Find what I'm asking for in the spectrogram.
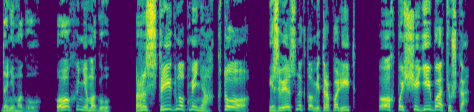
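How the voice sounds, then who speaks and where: A man's voice: a little high, very animated, unhurried, no room sound, clean studio sound, full character voice. A man voicing a timid, fawning village priest who pleads and sighs in a storybook reading. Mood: pleading.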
